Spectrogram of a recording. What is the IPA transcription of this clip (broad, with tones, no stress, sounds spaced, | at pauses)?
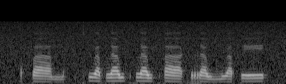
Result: f a˨˩ m | kʰ u˨˩ a̯ p l a˦˥ w pʰ l a˧ w pʰ aː˨˩ k r a˨˩ w m u˩˦ a̯ f eː˦˥ p̚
